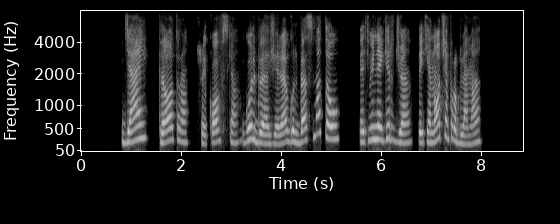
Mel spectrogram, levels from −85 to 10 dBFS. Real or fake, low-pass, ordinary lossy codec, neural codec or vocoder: fake; 7.2 kHz; Opus, 32 kbps; codec, 16 kHz, 8 kbps, FunCodec, trained on Chinese and English, 25 frames a second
